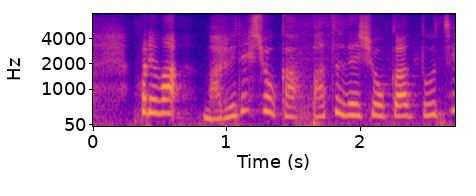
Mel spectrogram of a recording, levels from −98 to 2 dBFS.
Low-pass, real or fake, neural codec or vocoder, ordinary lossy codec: none; fake; codec, 16 kHz, about 1 kbps, DyCAST, with the encoder's durations; none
